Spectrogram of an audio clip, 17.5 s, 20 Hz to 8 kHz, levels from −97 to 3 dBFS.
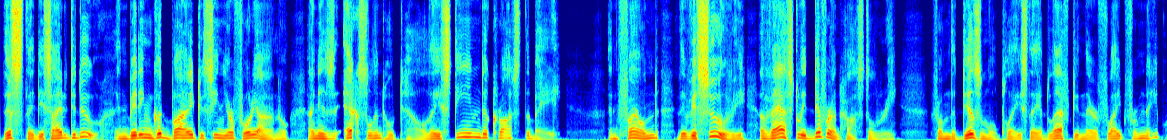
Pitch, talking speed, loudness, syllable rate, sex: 140 Hz, 140 wpm, -19 LUFS, 4.2 syllables/s, male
